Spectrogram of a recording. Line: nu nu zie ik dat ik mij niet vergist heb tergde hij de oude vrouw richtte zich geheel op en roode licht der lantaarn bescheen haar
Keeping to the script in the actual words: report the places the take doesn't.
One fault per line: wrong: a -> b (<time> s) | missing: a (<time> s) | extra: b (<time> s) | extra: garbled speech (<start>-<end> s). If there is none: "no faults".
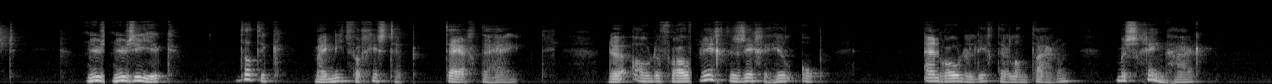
no faults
